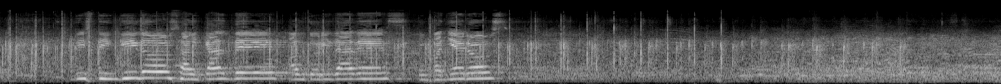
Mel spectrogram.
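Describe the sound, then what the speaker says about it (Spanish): Loud crowd applause and clapping at a Día de la Pasa festival ceremony welcoming the sponsors, dense broadband clapping running throughout while someone speaks over a PA system during the first half. "Fuerte aplauso para recibir a los padrinos"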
